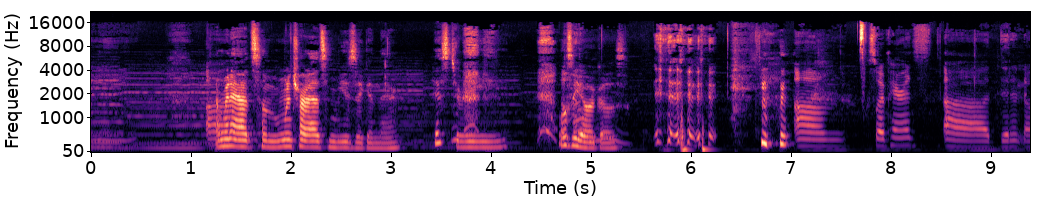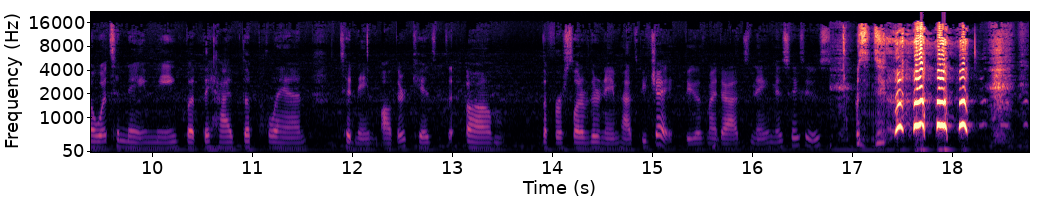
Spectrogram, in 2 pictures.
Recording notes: Audio levels in this episode were tough to manage, working on getting better microphones!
